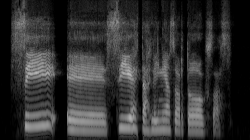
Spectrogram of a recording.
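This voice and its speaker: On a very clean recording with a silent background and a dry, close sound with no echo, a woman with a fairly high pitch and a bright, sharp tone speaks with lively intonation. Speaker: economics student panelist. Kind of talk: panel presentation. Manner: fast.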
